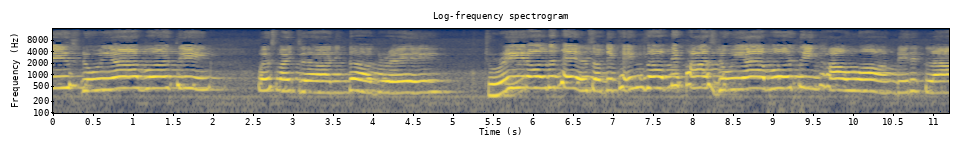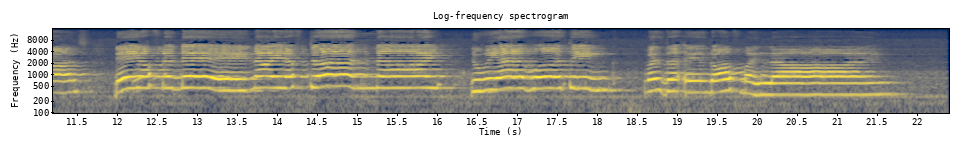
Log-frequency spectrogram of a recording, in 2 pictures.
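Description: A girl singing an Islamic devotional song (nasheed) solo, in flowing phrases with bending pitch and short breaths between them. The last note is held steady near the end.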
